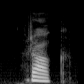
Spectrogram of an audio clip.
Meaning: to put, set
- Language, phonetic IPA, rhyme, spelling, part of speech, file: Hungarian, [ˈrɒk], -ɒk, rak, verb, Hu-rak.ogg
